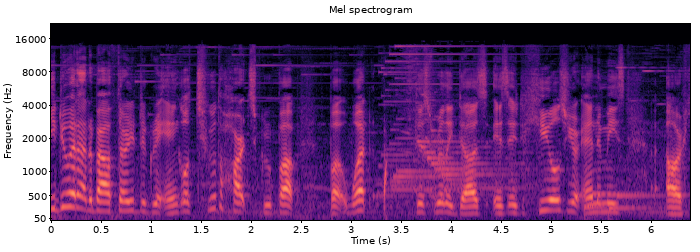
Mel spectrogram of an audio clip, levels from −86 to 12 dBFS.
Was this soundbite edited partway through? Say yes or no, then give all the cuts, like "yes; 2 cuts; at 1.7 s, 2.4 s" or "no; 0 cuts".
no; 0 cuts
